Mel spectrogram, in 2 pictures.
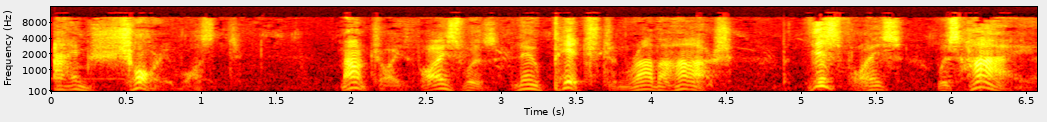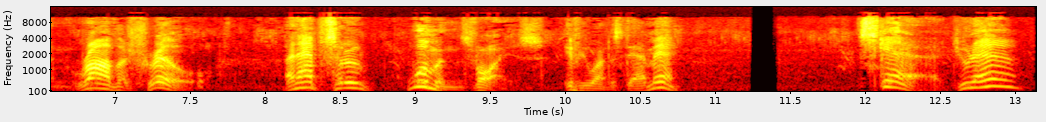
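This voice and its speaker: A flustered young gentleman in a 1920s radio mystery. His breathy voice leaps wildly in pitch as he gushes in jittery, upper-class chatter. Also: huge pitch swings, slow, full character voice. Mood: earnest. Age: young adult. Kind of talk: 1920s radio drama acting.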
